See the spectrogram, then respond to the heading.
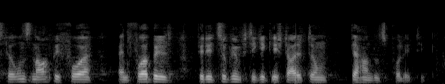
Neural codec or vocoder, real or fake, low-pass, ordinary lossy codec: none; real; 7.2 kHz; none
